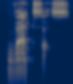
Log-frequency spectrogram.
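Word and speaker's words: VEXAS: And so we call that disease Vexus VXAs which rhymes with Texas and it is an acronym for vacules E1 activating enzyme which is uh uh what UBA1 encodes.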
